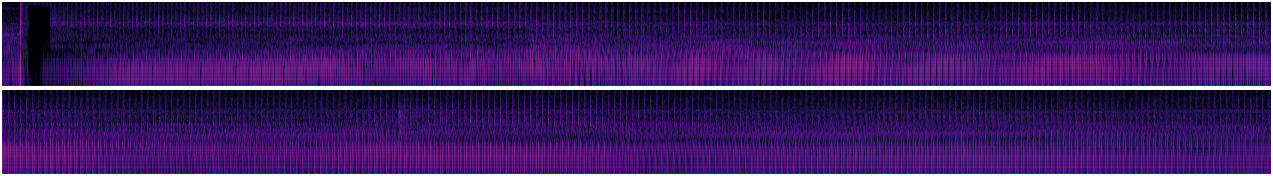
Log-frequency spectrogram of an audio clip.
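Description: Hydraulic pump of a four post vehicle hoist lifting a car. It opens with a sharp click, then the motor hums steadily and loudly for the rest of the clip, alone and with no talking.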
